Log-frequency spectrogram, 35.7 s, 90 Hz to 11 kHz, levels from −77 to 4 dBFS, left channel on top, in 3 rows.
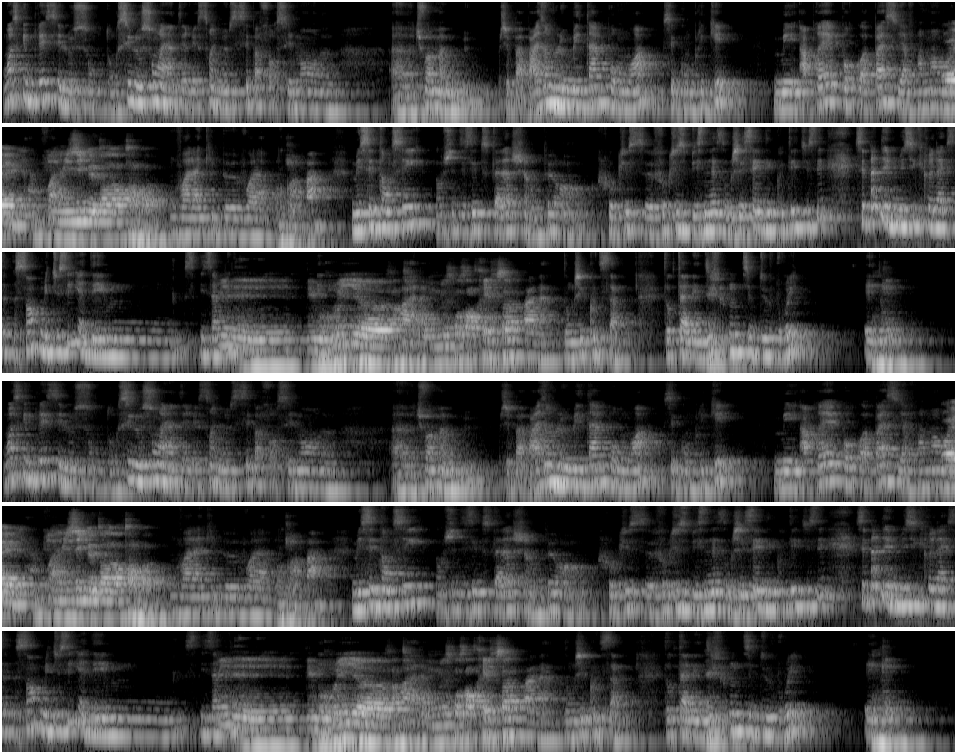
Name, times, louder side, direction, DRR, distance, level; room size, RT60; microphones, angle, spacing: voice 1, 0.0-4.6 4.9-9.1 9.6-11.9 12.2-12.8 14.0-27.0 27.7-28.0 28.8-29.2 30.3-33.8 34.6-34.9, left 2 dB, 70° left, 1 dB, 0.5 m, -30 dB
voice 2, 11.7-12.2 12.4-13.8 15.3-15.6 26.5-30.3 32.6-32.7 34.7-34.9, left 1 dB, 45° right, -5 dB, 0.6 m, -25 dB
3.2 x 2.9 x 2.4 m, 1.0 s
head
